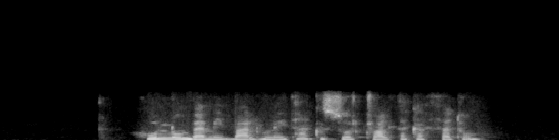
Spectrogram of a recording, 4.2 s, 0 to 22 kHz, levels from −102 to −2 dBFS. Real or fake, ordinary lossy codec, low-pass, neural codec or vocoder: real; Opus, 16 kbps; 7.2 kHz; none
